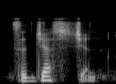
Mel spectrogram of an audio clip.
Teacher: it has the j with voicing, jess, and then the ch without voicing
